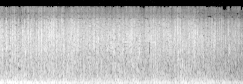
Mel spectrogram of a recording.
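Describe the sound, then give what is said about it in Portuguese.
A loud, sustained bomb explosion roars for several seconds, a dense rumbling blast with heavy low-end boom and crackling debris, fading only slightly toward the end with no voices. “Solta Moab, fogo no Muturo, Moab.”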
